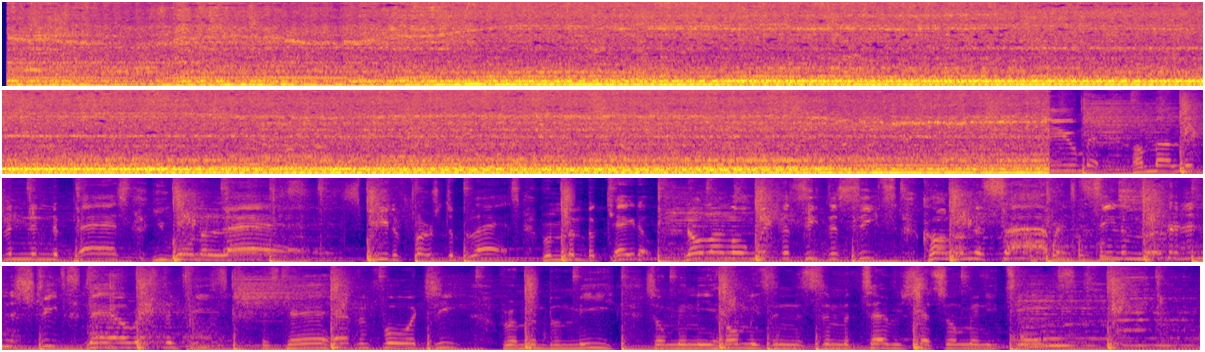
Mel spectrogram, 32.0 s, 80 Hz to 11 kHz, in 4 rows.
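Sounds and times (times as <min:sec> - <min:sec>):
loud car engine exhaust: 0:00.0 - 0:15.0
hip-hop music: 0:00.0 - 0:32.0.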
